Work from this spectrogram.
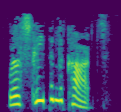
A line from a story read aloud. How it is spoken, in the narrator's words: said Tom John firmly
